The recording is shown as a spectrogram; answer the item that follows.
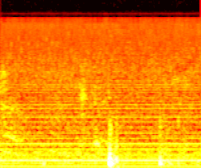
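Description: Near silence in a pause of speech, with a steady low electrical mains hum and one faint click about a second in.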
